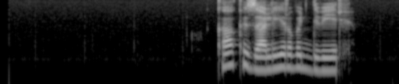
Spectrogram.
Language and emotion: Russian, neutral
